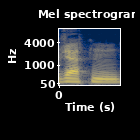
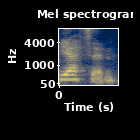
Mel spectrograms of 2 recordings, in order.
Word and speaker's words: Jetten: And I was like, "Your Prime Minister Rob Jetten." And they were like, "Oh, you mean Rob Jetter." Oh, really? So, we've been saying it wrong this whole time.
